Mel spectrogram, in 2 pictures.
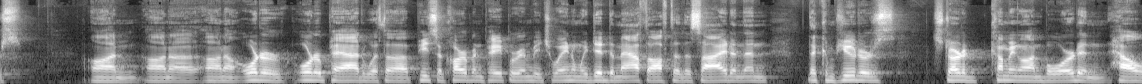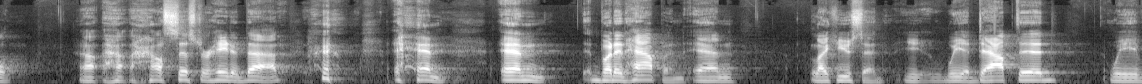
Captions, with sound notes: on a order pad with a piece of carbon paper in between and we did the math off to the side and then the computers started coming on board and how sister hated that. (chuckles) And, but it happened. And like you said, you, we adapted, we evolved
